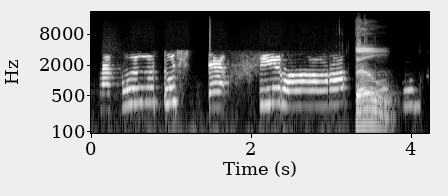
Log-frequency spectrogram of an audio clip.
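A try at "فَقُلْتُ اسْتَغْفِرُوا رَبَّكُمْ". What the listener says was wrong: Ya, lebih dipanjangkan lagi. Makhraj ghain isti'la Ibu. Jadi koreksiannya ghain, sifat ghain bukan makhraj, afwan. Sifatnya dari ghain adalah isti'la. Ya, terutama ketika sukun jadi dibaca tel. Jadi tidak langsung berhenti tak.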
